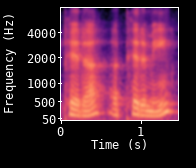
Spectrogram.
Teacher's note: when we have the T, it'll sound more like a D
